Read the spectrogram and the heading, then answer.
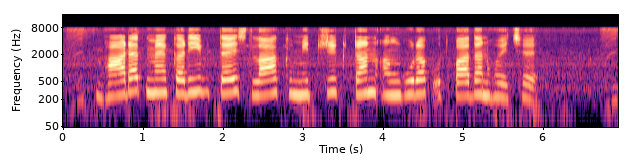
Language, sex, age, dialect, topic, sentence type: Maithili, female, 36-40, Eastern / Thethi, agriculture, statement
